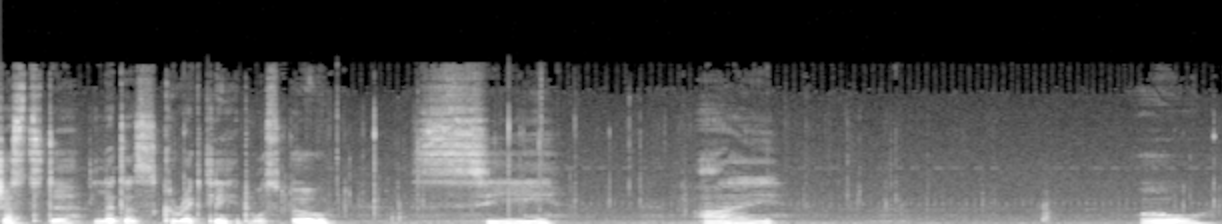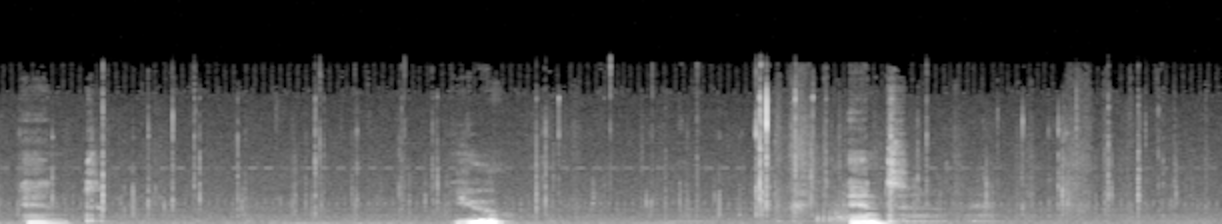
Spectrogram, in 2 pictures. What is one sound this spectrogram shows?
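Small dials of a combination lock click softly as they turn.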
